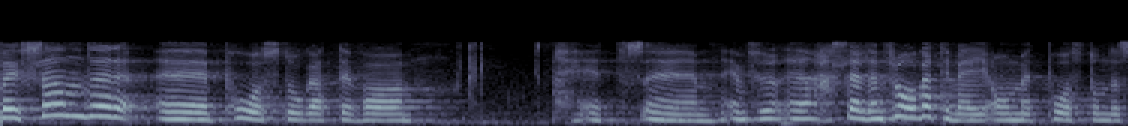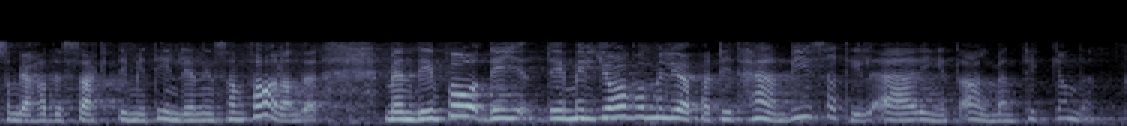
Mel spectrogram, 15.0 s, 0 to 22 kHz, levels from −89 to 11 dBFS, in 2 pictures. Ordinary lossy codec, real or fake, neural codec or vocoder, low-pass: none; real; none; 5.4 kHz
